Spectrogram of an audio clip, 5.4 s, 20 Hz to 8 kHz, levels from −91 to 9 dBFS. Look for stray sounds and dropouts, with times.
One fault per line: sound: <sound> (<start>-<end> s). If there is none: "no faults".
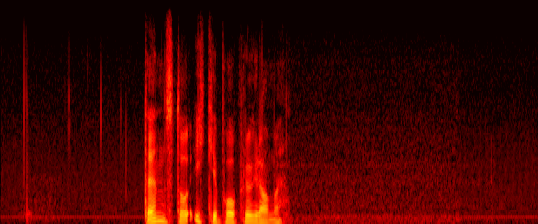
no faults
